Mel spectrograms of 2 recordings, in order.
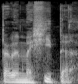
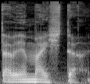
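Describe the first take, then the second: First: The i sound is clearly and fully pronounced. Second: The i sound is weak, almost silent. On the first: The speaker calls it wrong. "no es" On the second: The speaker calls it right. "la I es muy débil, entonces sería"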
